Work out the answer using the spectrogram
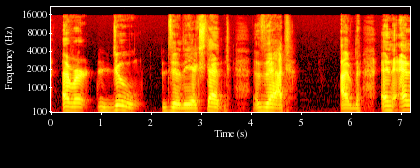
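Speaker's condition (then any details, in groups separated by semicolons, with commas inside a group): Cerebral palsy; verbal, able to speak up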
